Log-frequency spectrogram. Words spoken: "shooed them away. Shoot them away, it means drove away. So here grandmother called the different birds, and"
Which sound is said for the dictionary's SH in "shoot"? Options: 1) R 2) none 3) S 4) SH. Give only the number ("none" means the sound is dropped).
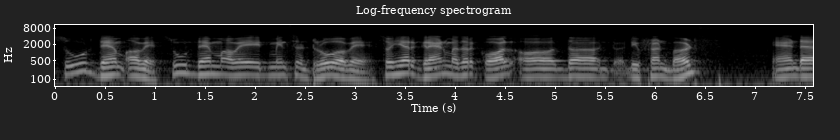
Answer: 3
